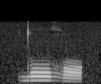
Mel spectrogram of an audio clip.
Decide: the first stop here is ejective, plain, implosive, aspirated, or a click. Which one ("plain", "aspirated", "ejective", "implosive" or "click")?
plain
